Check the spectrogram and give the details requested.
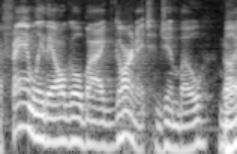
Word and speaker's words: Garnett: it's Garnet like darn it. Okay. That's what they've always said. Okay. I think Tut says Garnet like the stone, like the stone, but it's not even spelled the same.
